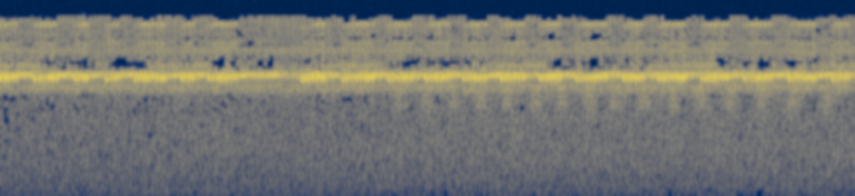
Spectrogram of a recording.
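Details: Insect calling for a background study and sleep soundscape: shrill high pulsed trill, briefly softer and smoother near the three-second mark, then resuming its rapid beat.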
